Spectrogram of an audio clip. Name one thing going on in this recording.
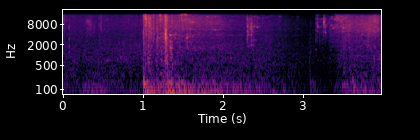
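A blade strikes with a sharp, ringing impact.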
